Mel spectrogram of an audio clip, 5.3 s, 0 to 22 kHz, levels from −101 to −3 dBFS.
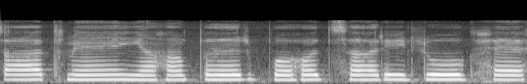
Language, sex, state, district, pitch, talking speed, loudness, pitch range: Hindi, female, Himachal Pradesh, Shimla, 225 Hz, 90 wpm, -12 LUFS, 220-230 Hz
